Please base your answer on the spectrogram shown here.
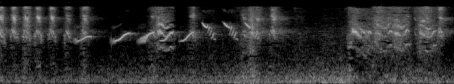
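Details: Double-collared seedeater in captivity, singing its "tui tui" song used to train and warm up other birds: rapid chains of rising, swooping whistled notes, then high chatter and rustling.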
